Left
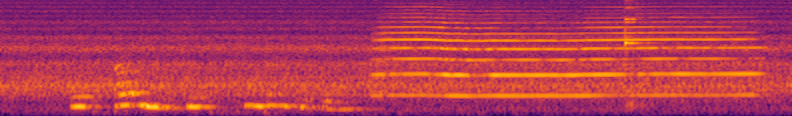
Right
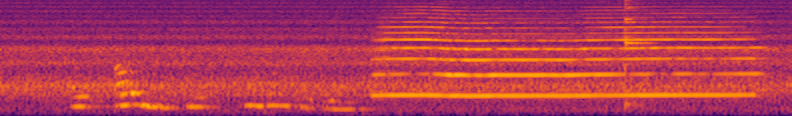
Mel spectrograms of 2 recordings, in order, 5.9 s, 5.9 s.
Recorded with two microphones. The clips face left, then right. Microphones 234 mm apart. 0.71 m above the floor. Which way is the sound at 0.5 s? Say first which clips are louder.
Left 5 dB; 30° left (ahead or behind).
